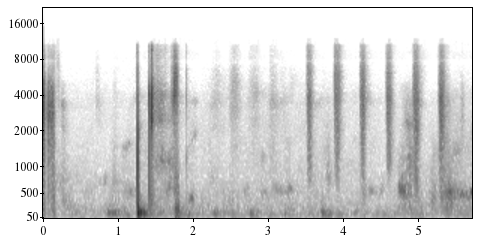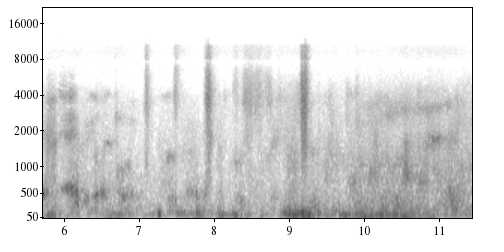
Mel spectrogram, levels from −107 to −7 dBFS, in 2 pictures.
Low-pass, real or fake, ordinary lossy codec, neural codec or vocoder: 10.8 kHz; fake; Opus, 32 kbps; codec, 24 kHz, 0.9 kbps, WavTokenizer, large speech release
